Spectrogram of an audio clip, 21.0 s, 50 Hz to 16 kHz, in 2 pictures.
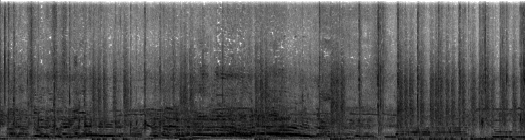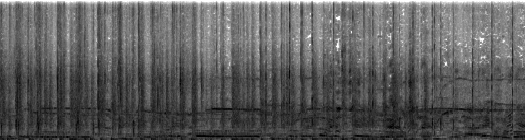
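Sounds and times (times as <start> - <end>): crowd clapping: 0.0 - 21.0
crowd noise: 0.0 - 21.0
crowd singing a chant: 0.0 - 21.0.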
